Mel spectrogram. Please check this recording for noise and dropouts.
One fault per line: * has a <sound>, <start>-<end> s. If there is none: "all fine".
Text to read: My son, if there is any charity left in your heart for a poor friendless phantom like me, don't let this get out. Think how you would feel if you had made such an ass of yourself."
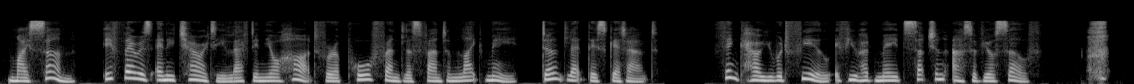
* has a breath, 10.8-11.1 s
